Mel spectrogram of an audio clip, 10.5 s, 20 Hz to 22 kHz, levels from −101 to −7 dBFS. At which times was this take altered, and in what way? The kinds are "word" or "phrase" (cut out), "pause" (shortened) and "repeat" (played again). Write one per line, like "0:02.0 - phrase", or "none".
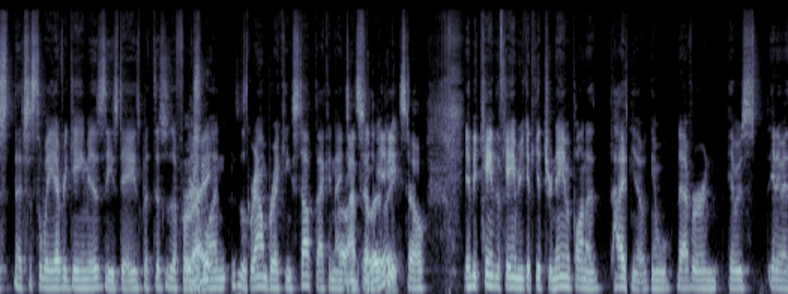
0:03.3 - word
0:06.2 - word
0:06.7 - word
0:07.1 - word
0:08.3 - word
0:08.7 - word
